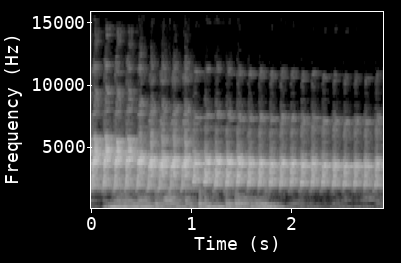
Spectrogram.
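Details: Fighter lovebird delivering its ngekek panjang long trill, a steady high rattling run of fast pulses, while a man talks quietly underneath.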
